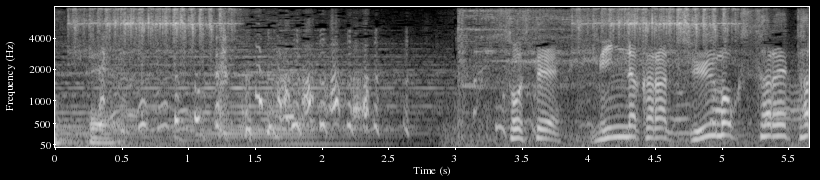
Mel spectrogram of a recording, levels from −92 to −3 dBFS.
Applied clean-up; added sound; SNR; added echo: none; Tambourine; 1 dB; none.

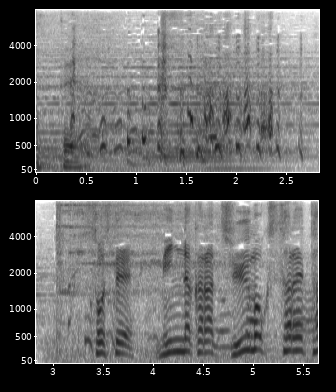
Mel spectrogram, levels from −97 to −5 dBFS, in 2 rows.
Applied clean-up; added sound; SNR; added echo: none; none; none; none.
